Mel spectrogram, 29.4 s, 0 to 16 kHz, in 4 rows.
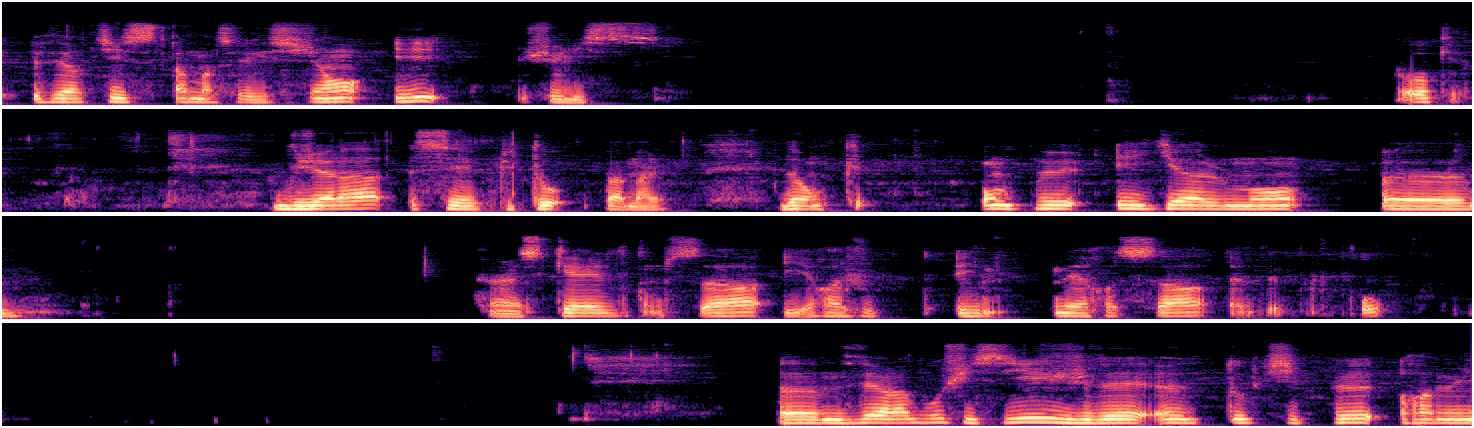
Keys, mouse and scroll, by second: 0.4 shift+right click, 1.3 x, 2.3 w, 4.2 Tab, 5.5 KP_1, 6.6-7.2 scroll down 2, 7.8-8.4 shift+scroll down 1, 8.4-8.7 scroll up 1, 8.7 shift+scroll down 1, 9.0-9.5 scroll up 1, 9.5 right click, 9.8 Tab, 11.0 right click, 11.8 shift+right click, 12.7 shift+right click, 13.2 shift+right click, 14.3 middle click, 15.1 KP_3, 16.1 s, 20.2-21.3 drag, 21.3 KP_1, 21.8 Tab, 22.6 a, 23.0-23.6 scroll down 2, 23.6-24.3 scroll up 2, 24.3 Tab, 24.6-25.3 scroll up 1, 25.3 right click, 25.9-27.1 drag, 27.1 right click, 27.6-29.4 drag.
